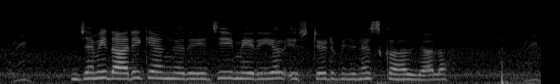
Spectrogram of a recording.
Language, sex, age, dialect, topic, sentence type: Bhojpuri, female, <18, Western, banking, statement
